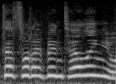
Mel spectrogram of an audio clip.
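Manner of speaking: high-pitched mock exasperation; exasperated. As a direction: protest it high, as if fed up. Retold exasperation at friends.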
